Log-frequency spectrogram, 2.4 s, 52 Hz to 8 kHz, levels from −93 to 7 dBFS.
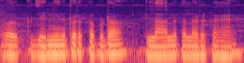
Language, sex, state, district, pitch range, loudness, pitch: Hindi, male, Uttar Pradesh, Saharanpur, 105-110 Hz, -15 LUFS, 105 Hz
